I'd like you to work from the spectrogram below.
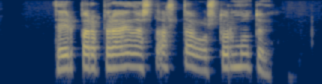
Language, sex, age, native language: Icelandic, female, 40-49, Icelandic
